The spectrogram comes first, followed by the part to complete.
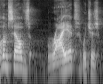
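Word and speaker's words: RYOT: group they call themselves Riot which is R yo T pronounced like there's a riot and their company was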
